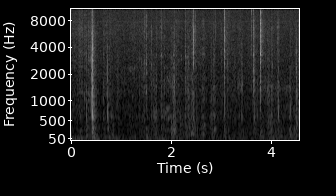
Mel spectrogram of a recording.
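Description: Scattered light clicks and rattles of hard plastic console trim being handled, as the four-wheel-drive shifter bezel of a Jeep Cherokee XJ is unclipped and pulled out.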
